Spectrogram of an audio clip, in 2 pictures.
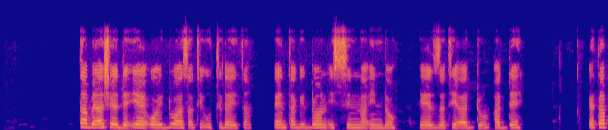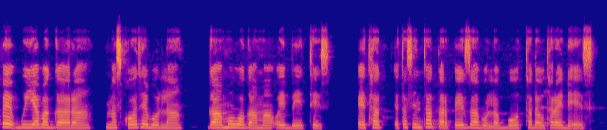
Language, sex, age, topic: Gamo, female, 18-24, government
